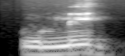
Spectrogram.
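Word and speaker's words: umme: You can just spell it U-M-M-E, umi.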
